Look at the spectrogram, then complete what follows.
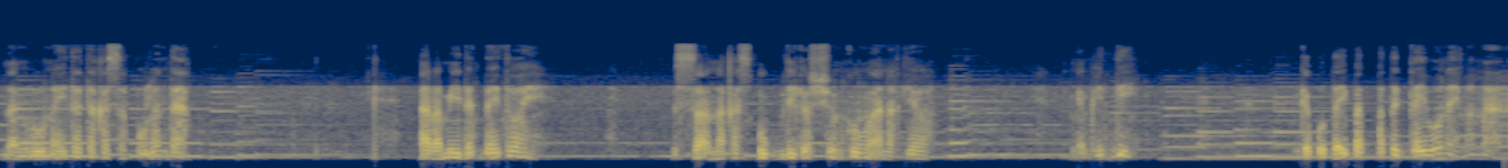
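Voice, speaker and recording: An actor playing a devoted, patient grown son in a radio drama, speaking earnestly and sentimentally. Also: male voice, low voice, close to an everyday voice. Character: devoted, patient, self-sacrificing adult son caring for mother. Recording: dull lo-fi radio drama recording. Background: guitar music.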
